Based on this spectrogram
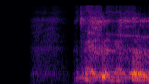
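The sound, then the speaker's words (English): A brief soft breath is followed by a louder, rough throat-clearing cough lasting under a second, with no talking. “Sweet cough button.”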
